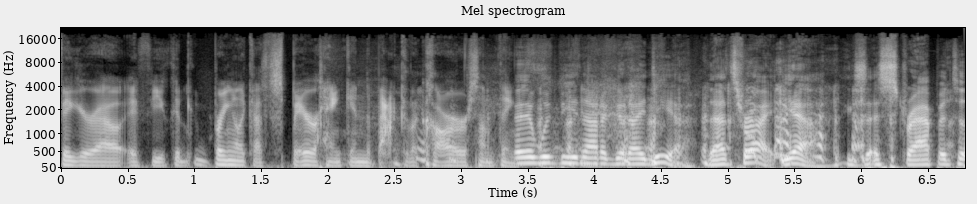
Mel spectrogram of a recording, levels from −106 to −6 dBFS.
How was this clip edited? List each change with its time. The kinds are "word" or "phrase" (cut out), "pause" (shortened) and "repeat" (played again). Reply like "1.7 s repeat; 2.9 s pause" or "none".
0.9 s word; 1.9 s word; 3.4 s word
